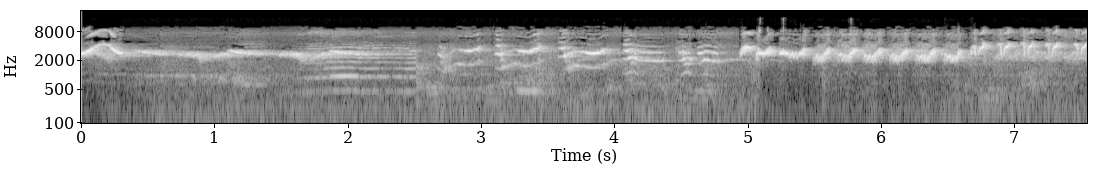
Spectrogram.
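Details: Hwamei giving a long, sliding whistle, then varied warbled notes and a fast, wavering trill of repeated whistles.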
